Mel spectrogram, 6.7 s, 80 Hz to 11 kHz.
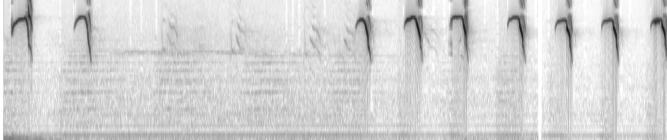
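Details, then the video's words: Baby chicken calling for its mother, recorded on a Panasonic DMC-GH3: high, sharp, downslurred peeps, two at the start, then a steady run of about seven peeps roughly every half second, with a faint low hum underneath. "Cute baby chicken makes dinosaur sounds when slowed down."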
